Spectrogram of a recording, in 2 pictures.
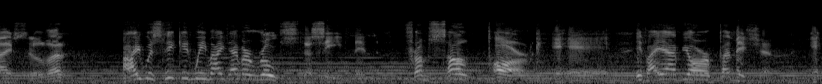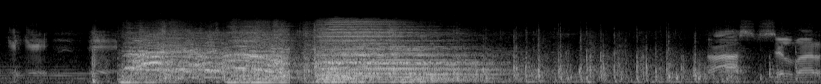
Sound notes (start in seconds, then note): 9.3 anticipatory music; 9.4 screaming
